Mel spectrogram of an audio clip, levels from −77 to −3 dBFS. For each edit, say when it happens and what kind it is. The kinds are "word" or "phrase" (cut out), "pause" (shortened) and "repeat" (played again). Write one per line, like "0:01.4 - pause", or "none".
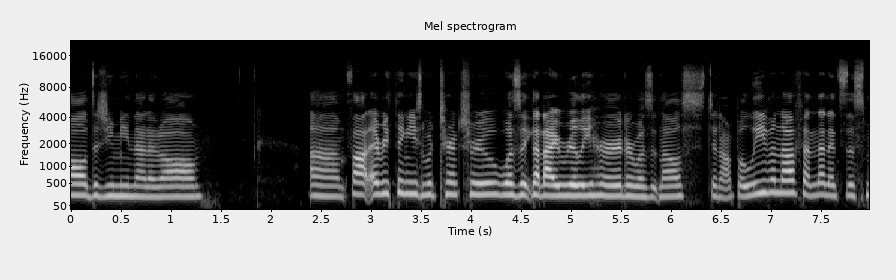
0:02.8 - word
0:03.5 - word
0:03.8 - word
0:04.6 - word
0:05.9 - word
0:06.5 - word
